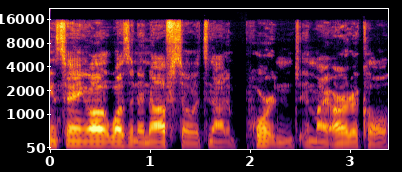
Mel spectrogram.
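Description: At a fairly quick pace, the speech is dry and close with no echo, on a very clean recording with a silent background. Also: man. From Wisconsin, Chippewa Valley. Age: 40s. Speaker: rural political organizer. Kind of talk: interview.

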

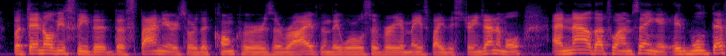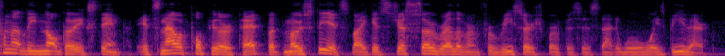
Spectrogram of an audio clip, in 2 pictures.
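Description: Very fast male speech in a medium pitch, with hardly any pauses and ordinary pitch variation. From Mexico City. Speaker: brewery founder. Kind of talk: casual interview. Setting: phone call. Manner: hesitant, filler words.

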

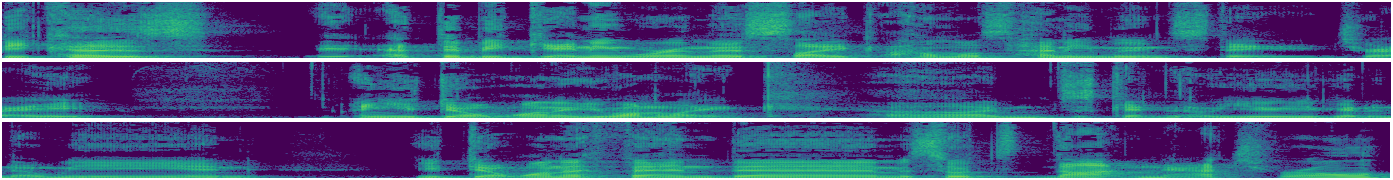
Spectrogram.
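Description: A man speaks at a fairly quick pace in a bright, sharp, energetic tone. His pitch varies in an ordinary way. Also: medium pitch for a man. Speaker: podcast host and entrepreneur. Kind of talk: interview conversation. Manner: loud.

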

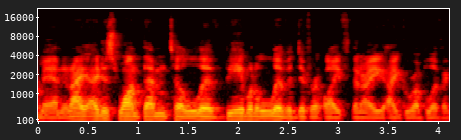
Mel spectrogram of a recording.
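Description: A man talks in an ordinary speaking voice, fairly low in pitch, with ordinary pitch variation. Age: 30s. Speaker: mobile auto mechanic. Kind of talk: casual chat.

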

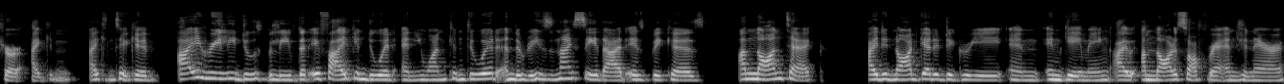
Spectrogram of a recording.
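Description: A fairly high-pitched woman at a moderate pace, with a Pashto accent. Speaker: game platform founder. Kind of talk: podcast interview. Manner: animated.

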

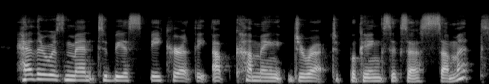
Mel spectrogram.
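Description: A woman's fairly low voice with a Canadian accent, a plain, everyday voice, dry and close with no echo, on a very clean recording with a silent background. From Canada, Vancouver. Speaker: podcast host. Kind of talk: interview.

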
